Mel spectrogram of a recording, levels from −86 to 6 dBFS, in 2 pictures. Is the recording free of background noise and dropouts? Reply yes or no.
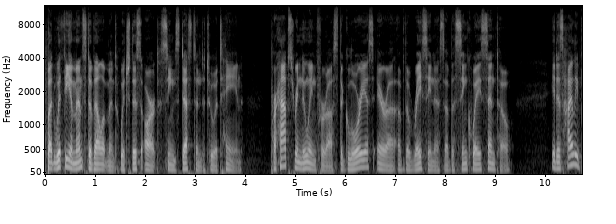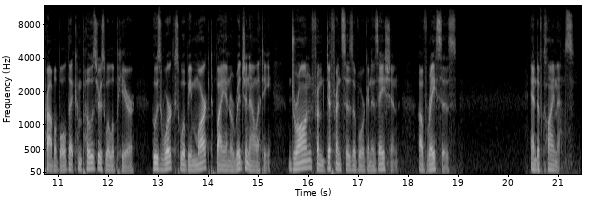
yes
